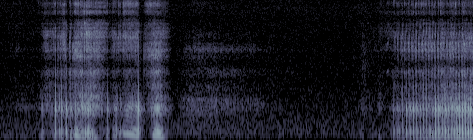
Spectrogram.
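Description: A loud, rattling, vibrating snore on breathing in, a quiet pause, then the next snore starting; ordinary snoring.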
